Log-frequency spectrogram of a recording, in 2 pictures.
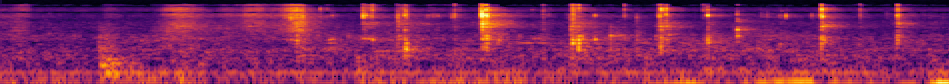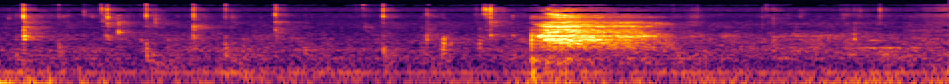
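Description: Faint wet chewing and small mouth clicks of young children eating fresh strawberries. About seven and a half seconds in there is a brief, louder hissing noise.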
